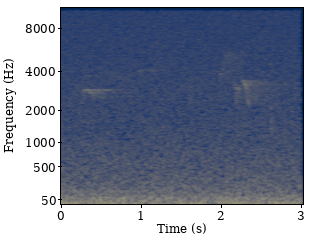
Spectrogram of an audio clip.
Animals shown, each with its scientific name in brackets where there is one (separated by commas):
Red-eyed Vireo (Vireo olivaceus)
